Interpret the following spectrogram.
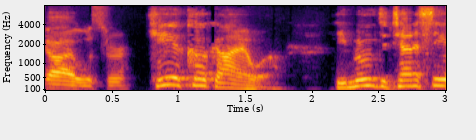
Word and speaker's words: Keokuk: Iowa how do you say that science fair Keokuk Iowa sir Keokuk Iowa he moved to Tennessee as a young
